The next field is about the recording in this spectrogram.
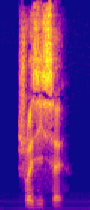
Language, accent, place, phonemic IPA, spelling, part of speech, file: French, France, Lyon, /ʃwa.zi.sɛ/, choisissaient, verb, LL-Q150 (fra)-choisissaient.wav
- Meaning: third-person plural imperfect indicative of choisir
